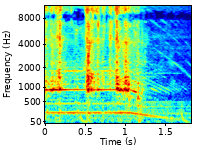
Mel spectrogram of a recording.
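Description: Hand mixer whirring as it blends an aloe serum, a steady high motor whine with rattly bursts that winds down and fades over the last half second, close and without talk.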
